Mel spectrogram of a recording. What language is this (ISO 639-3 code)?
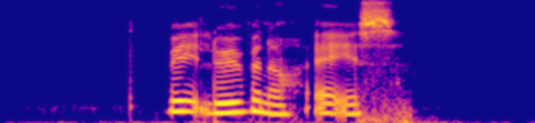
dan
